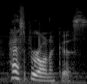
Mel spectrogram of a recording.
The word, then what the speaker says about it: Hesperonychus: Hesperonychus, there we go.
